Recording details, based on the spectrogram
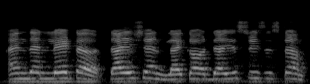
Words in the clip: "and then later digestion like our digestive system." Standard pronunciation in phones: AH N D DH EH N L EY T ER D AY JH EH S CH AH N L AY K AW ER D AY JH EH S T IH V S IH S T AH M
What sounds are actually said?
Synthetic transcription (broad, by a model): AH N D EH N L EY T ER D AY EH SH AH N L AY K AW ER D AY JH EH S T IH S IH S T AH M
